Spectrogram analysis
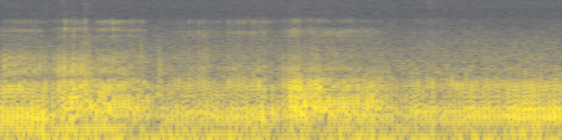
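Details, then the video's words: Close purring of a pet cat, meant as a relaxing sound; deep buzzing rumble rising and falling in slow breaths, a louder swell near the middle, otherwise quiet background. "Purring cat | Calming Relaxing Nature Sound"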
